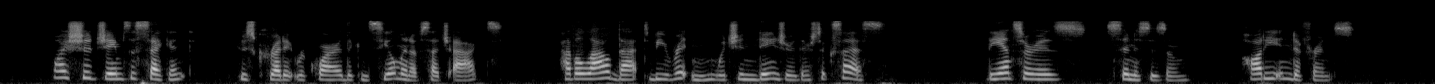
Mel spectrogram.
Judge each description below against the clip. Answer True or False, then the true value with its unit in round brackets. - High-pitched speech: True (230 Hz)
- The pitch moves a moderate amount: True (3.1 semitones)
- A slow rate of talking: True (115 wpm)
